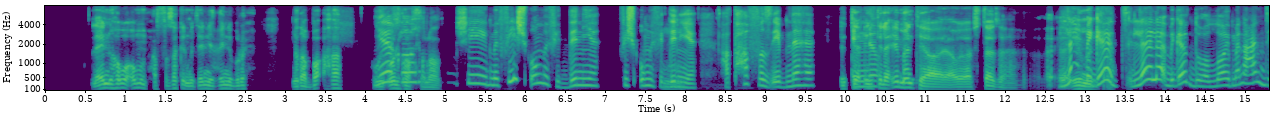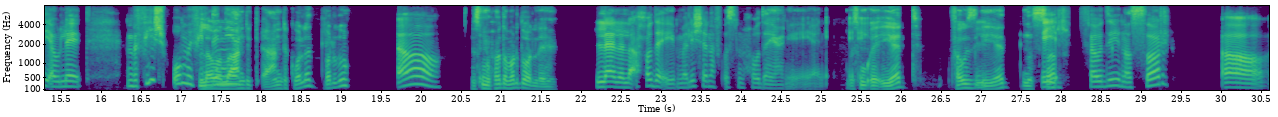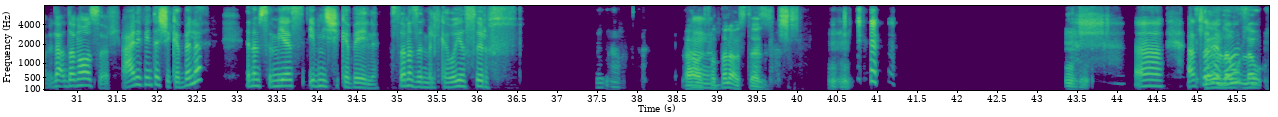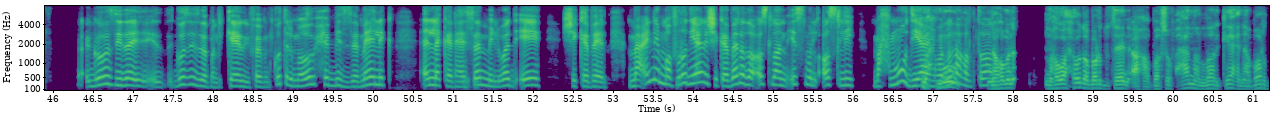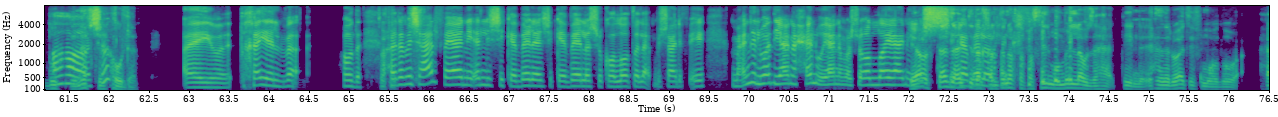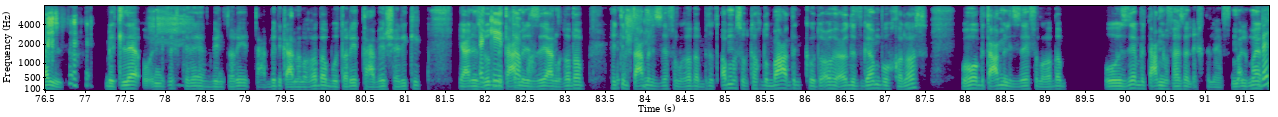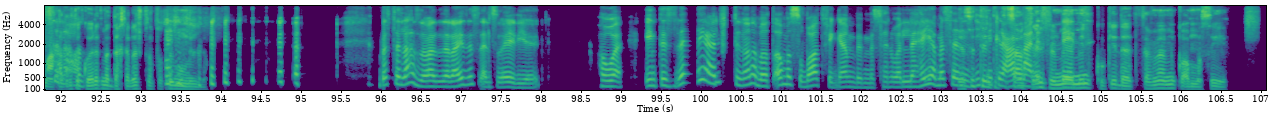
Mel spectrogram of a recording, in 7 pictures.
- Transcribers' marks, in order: tapping; other background noise; laugh; unintelligible speech; sniff; giggle; laugh; chuckle; in English: "المايك"; giggle
- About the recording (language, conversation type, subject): Arabic, unstructured, إزاي بتتعامل مع مشاعر الغضب بعد خناقة مع شريكك؟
